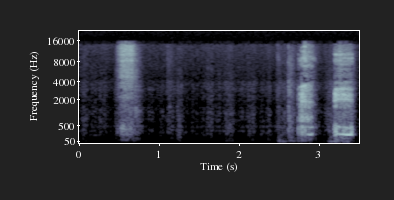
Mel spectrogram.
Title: # 48 one of those morning coughs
